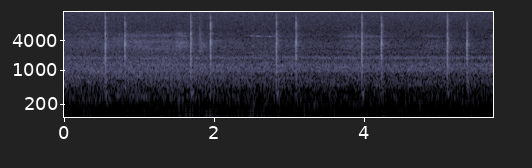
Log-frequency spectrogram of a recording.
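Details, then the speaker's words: Chinese diesel heater on a homemade controller (pulse generator and MOSFET board driving the dosing pump), first test: faint paired ticks repeating about every second, with very long on pulses; dosing pump pulsing wrongly, cause not confirmed. "you can hear that very long on pulses which is not what we were looking for"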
